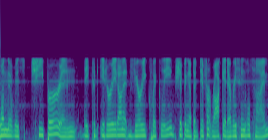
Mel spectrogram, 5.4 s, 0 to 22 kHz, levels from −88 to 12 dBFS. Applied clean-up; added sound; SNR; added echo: neural separator model SepFormer DNS4.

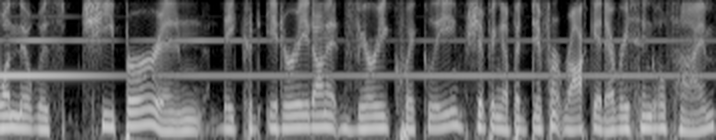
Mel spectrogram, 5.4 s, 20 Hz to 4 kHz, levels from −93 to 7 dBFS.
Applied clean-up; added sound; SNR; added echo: none; Wind instrument, woodwind instrument; 11 dB; none.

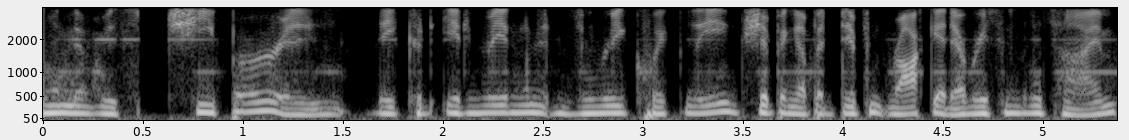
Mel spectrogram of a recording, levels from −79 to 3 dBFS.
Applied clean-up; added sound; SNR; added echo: neural diffusion model UNIVERSE++.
